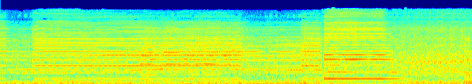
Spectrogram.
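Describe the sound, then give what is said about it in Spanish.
Tractor horns of protesting farmers in Italy blare together in a loud, sustained, overlapping chorus over a low engine rumble, and a higher horn cuts in briefly near the end. No one speaks. “Los agricultores han cortado autopistas y entrado también al interior de algunas ciudades haciendo sonar sus bocinas.”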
